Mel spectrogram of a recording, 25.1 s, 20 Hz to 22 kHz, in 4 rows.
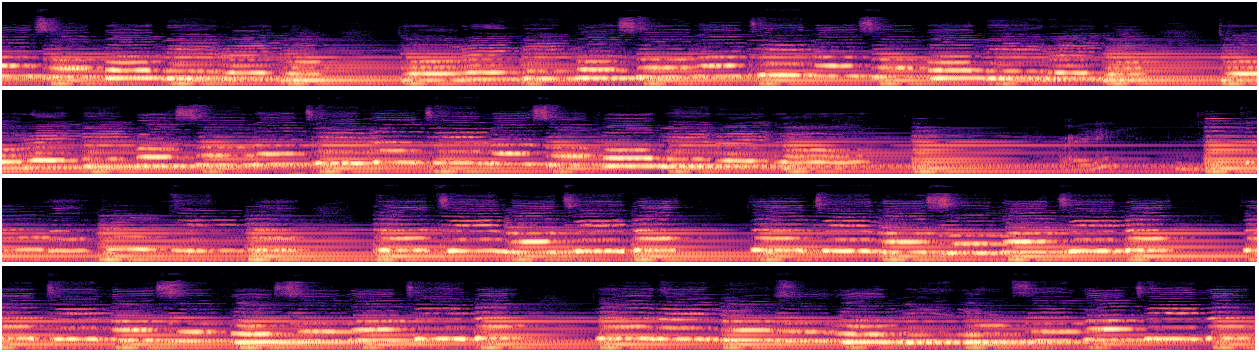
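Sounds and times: sustained piano chords: 0.0s - 25.0s
person singing vocal scales: 11.6s - 25.0s.

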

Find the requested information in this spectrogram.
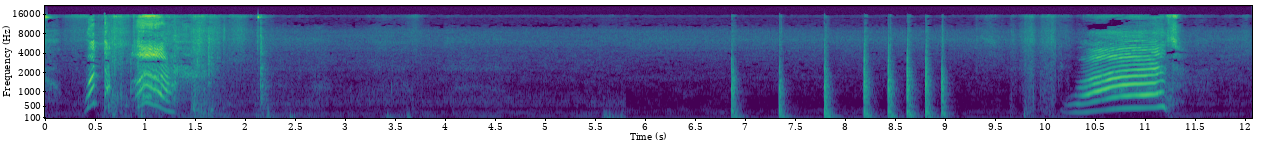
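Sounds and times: knocking on a door: 6.8s - 9.2s.

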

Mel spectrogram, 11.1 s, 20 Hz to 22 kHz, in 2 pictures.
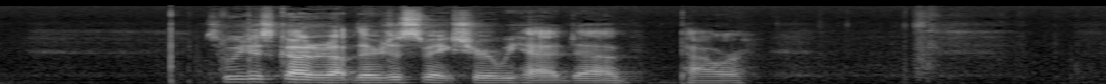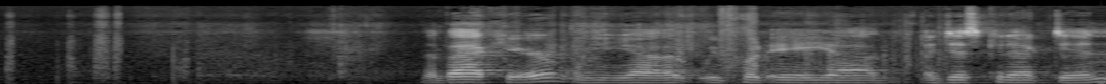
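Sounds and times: soft sniff: 3.9s - 7.6s.

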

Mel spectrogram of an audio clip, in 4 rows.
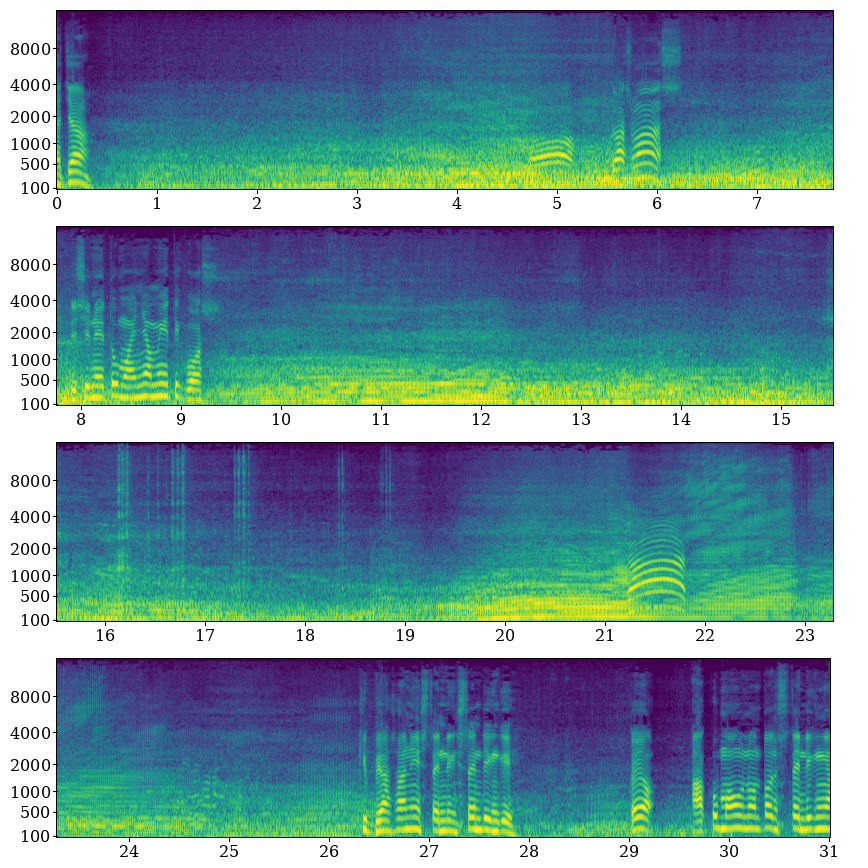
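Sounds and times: motorcycle engines revving: 0.0s - 31.0s
motorcycle passing by: 0.6s - 26.7s, 28.0s - 29.6s.

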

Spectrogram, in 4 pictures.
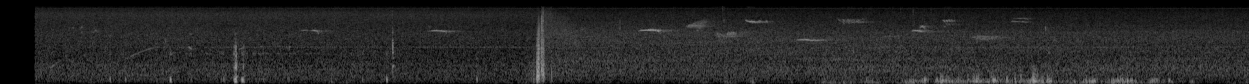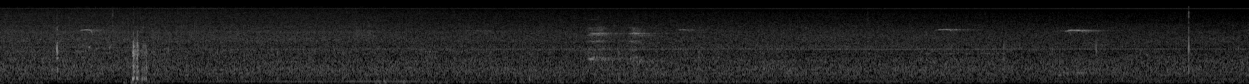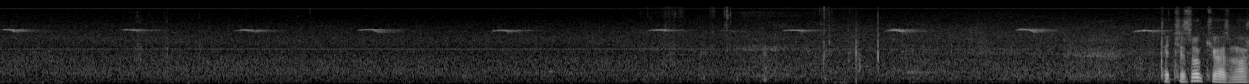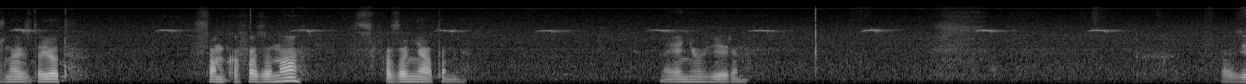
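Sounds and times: leaves rustling: 0.4s - 49.9s
short high chirping calls: 18.4s - 19.5s.

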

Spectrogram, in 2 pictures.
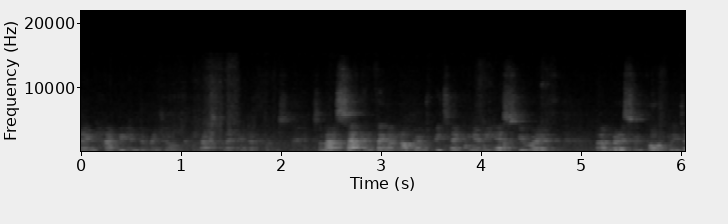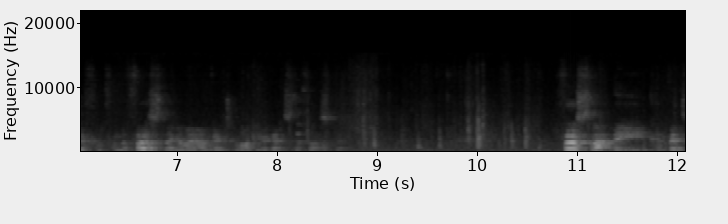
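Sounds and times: woman speaking: 0.0s - 8.8s, 10.8s - 12.0s.

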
